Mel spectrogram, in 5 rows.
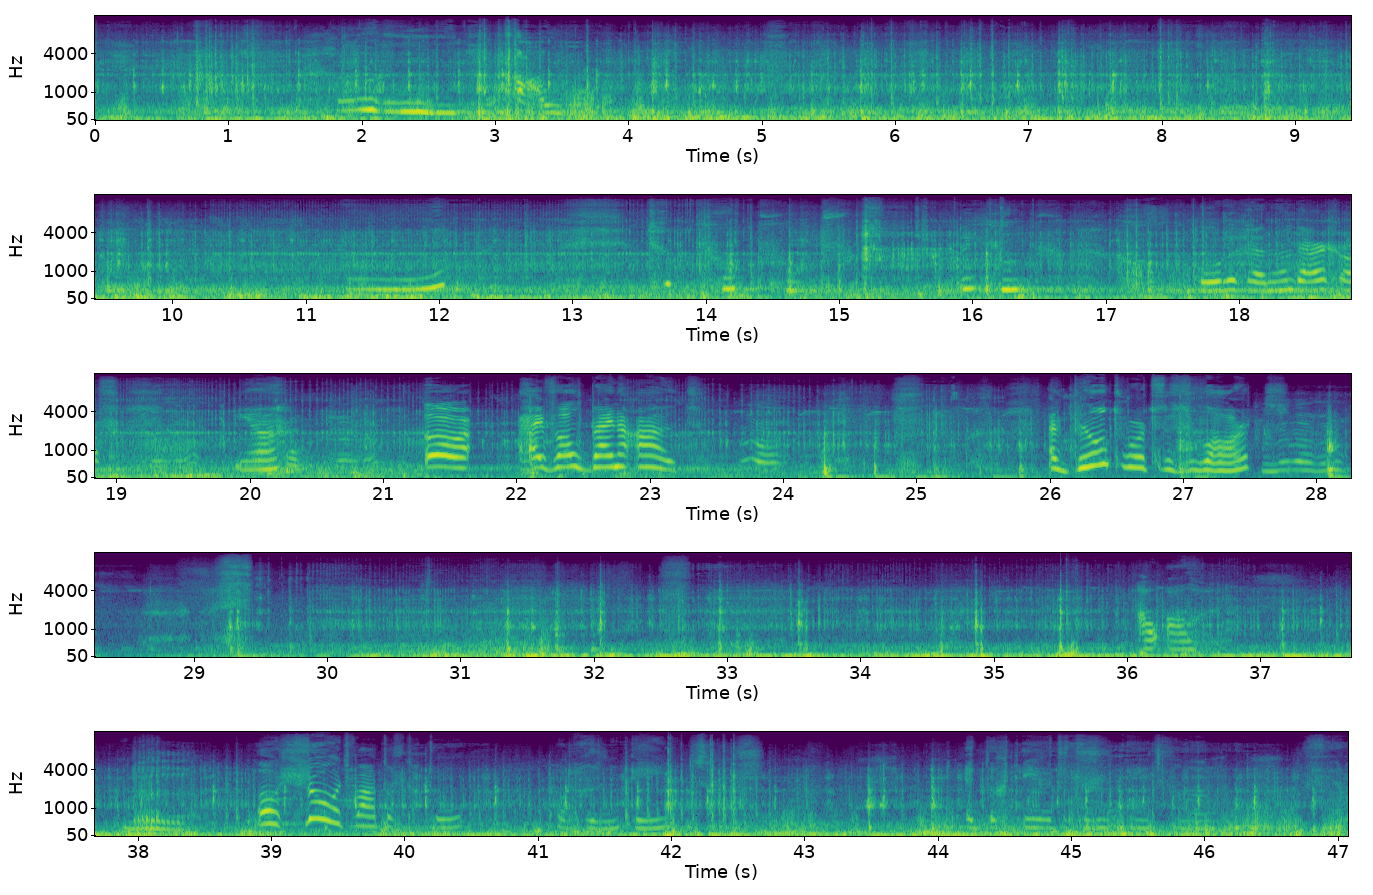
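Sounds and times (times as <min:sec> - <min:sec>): bike rattling over brick paving: 0:00.0 - 0:47.0
wind rumbling on microphone: 0:00.0 - 0:47.0.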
